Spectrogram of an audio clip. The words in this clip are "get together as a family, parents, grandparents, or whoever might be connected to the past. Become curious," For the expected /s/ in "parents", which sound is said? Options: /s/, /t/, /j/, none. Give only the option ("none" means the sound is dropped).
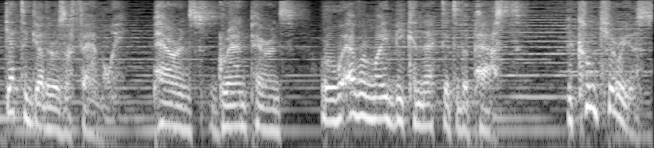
/s/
